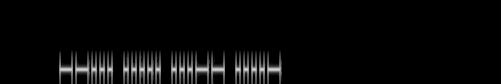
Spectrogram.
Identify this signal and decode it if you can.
Morse code, heard as a keyed tone, about 30 wpm, 700 Hz. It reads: 7534
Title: Common Cut Numbers - 4-Digit 30wpm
